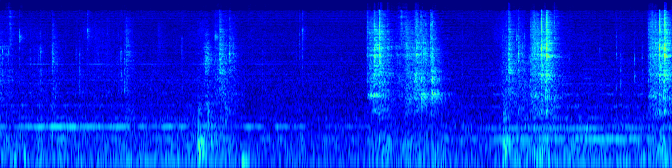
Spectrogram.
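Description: A pneumatic door seal closes in the sci-fi horror game SOMA, with mechanical hissing bursts and clunks over a low droning ambience, several bursts of air spread across the stretch.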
